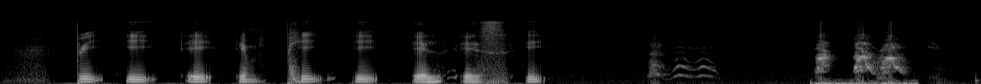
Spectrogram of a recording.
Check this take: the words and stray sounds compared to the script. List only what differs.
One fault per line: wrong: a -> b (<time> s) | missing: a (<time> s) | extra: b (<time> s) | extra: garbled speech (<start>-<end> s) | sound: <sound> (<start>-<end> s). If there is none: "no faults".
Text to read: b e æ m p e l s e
sound: bark (6.5-7.2 s)
sound: bark (8.1-9.2 s)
